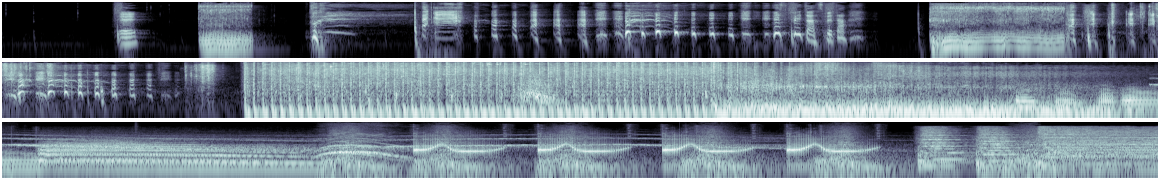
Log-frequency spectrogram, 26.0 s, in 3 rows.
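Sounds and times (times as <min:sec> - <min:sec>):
squeaky cartoon voice laughing: 0:02.4 - 0:06.5, 0:07.9 - 0:10.2
machine-gun fire sound effect: 0:10.5 - 0:15.0.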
